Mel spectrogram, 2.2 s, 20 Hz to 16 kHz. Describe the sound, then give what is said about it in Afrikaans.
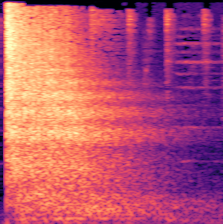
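.50 caliber rifle gunshot: one loud, sharp blast with a long rumbling decay that slowly fades over about two seconds. “Ons het nou met die 50 cal geskiet, die groot verrassing. Dis die grootste geweer wat ek in my lewe nog ooit gesien het.”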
